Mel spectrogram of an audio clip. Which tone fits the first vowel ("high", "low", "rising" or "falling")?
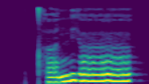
rising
